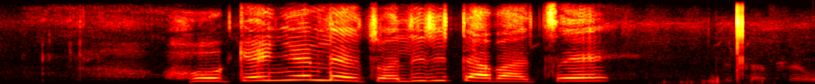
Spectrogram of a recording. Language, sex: Southern Sotho, female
